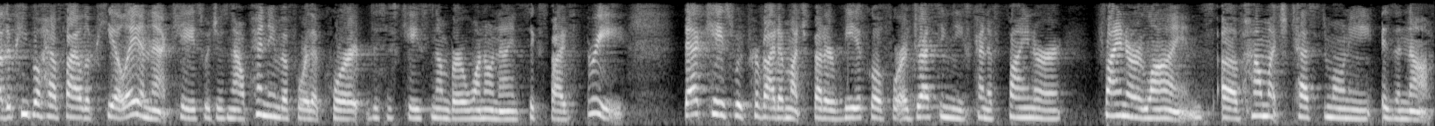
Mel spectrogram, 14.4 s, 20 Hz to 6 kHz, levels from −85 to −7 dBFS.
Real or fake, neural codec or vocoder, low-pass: real; none; 5.4 kHz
